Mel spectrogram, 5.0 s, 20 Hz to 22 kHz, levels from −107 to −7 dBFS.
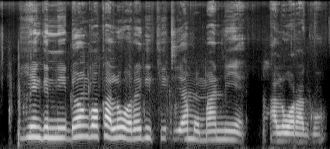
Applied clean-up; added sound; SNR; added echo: neural mask model Resemble Enhance denoiser.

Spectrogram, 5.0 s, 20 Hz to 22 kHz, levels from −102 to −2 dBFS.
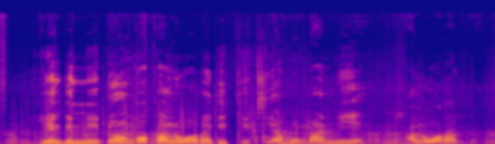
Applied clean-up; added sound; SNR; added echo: neural mask model RNNoise.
